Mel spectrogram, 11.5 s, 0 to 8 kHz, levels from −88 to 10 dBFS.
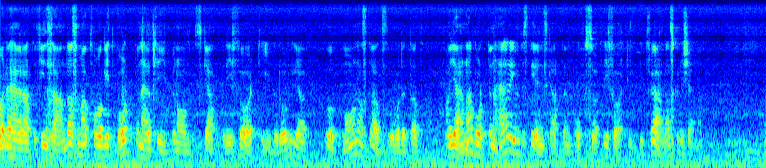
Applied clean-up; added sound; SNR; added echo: none; Truck; 16 dB; reverberation time 0.2 s.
